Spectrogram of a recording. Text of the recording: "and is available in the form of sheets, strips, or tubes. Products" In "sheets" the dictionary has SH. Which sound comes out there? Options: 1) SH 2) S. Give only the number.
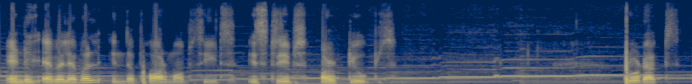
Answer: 2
